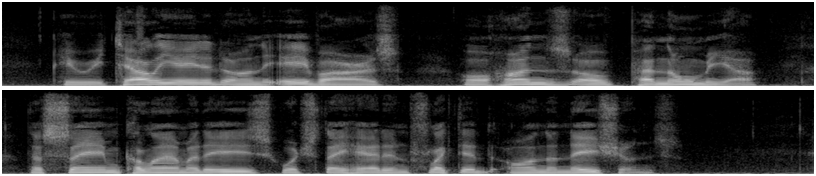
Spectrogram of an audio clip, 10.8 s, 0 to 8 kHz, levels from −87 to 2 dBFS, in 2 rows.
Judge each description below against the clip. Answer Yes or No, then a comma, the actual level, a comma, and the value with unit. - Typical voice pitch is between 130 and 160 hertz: Yes, low, 135 Hz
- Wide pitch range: No, average, 4.2 semitones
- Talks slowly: Yes, slow, 110 wpm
